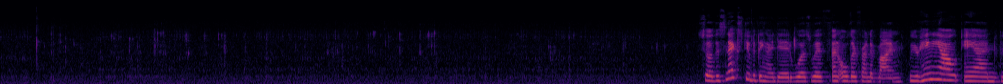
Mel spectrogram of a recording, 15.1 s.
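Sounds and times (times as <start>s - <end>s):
person chewing soft food: 0.0s - 10.5s.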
